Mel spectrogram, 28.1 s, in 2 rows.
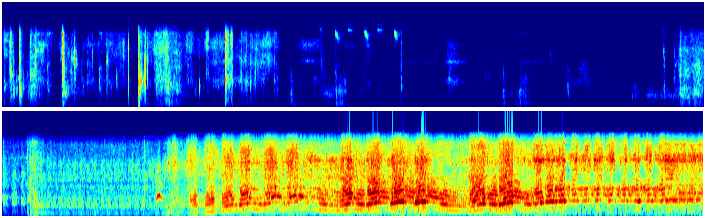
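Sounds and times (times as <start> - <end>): car engine starter cranking: 13.4 - 17.8
car engine idling and revving: 13.6 - 28.0.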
